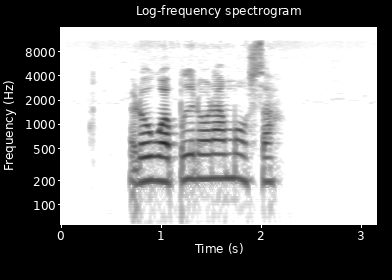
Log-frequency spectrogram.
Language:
Guarani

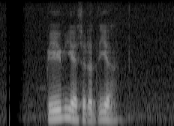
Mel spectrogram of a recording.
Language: Sinhala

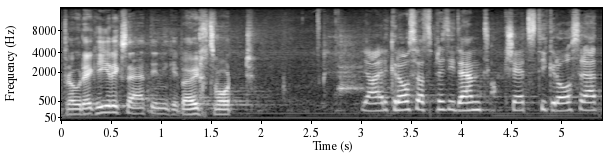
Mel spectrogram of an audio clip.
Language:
Swiss German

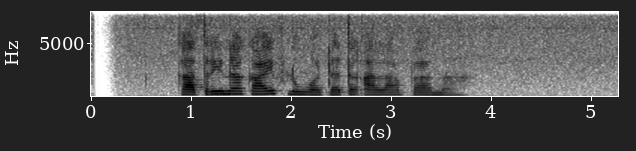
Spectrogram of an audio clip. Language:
Javanese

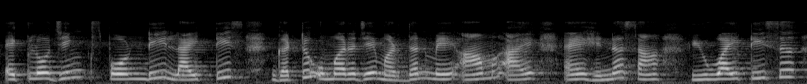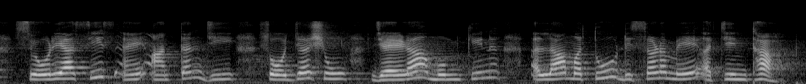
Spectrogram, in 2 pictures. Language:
Sindhi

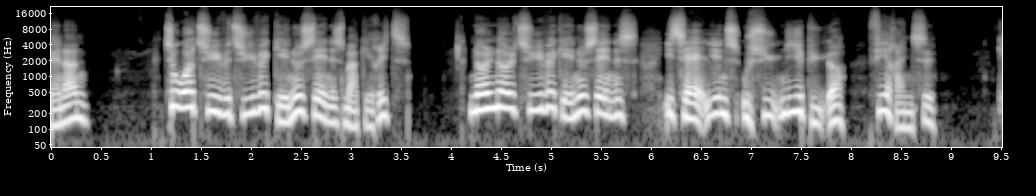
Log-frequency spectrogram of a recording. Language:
Danish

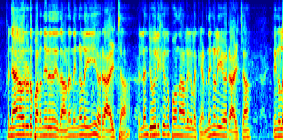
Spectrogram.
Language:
Malayalam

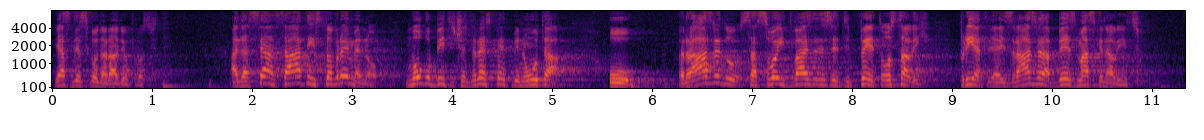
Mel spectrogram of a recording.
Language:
Croatian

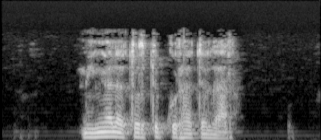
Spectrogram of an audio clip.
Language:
Bashkir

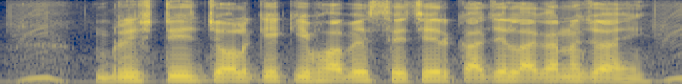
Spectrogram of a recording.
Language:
Bangla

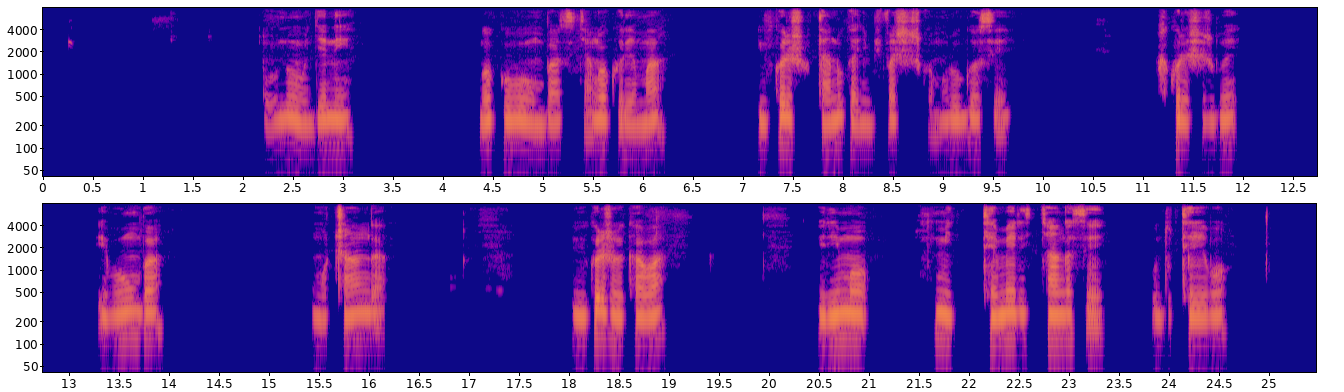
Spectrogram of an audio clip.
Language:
Kinyarwanda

